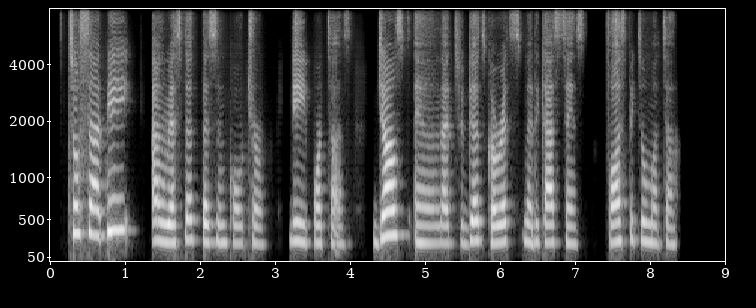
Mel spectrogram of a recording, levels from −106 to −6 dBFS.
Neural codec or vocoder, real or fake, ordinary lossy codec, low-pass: codec, 16 kHz, 0.5 kbps, X-Codec, HuBERT features, trained on balanced general audio; fake; none; none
